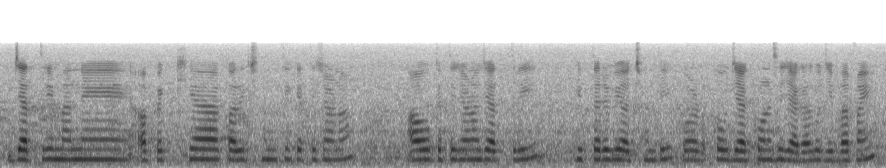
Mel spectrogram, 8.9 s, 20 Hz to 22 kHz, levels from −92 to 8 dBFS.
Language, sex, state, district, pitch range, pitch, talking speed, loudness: Odia, female, Odisha, Khordha, 220-235 Hz, 230 Hz, 110 wpm, -18 LUFS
